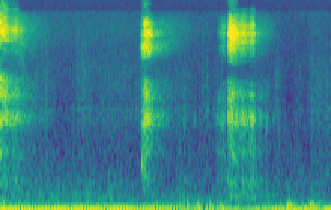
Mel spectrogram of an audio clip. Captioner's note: Catherine crying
